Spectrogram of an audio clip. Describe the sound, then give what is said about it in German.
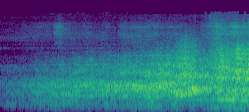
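Loud roar of airplanes flying at the Zig Air Meet air show in Mollis, Canton of Glarus, a broad engine rumble that swells steadily, with a whining tonal note rising near the end; no talking. “Die Schultra ist die Flugshow «Zig Air Meet», die heute in Mollis gestartet ist.”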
